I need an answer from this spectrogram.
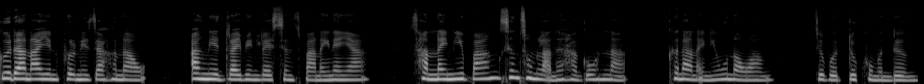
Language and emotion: Bodo, sad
